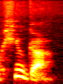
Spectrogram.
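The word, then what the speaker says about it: hygge: Danish this holiday season and try a little Huga.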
